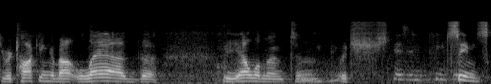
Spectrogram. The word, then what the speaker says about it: lede: You start out with what we call the lead, which for obscure journalistic history reasons is spelled L-E-D-E.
